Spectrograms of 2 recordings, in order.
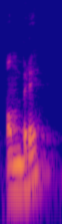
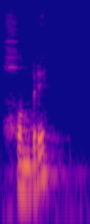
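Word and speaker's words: hombre: or silent letters so we don't pronounce the h in the beginning you say ombre not hbre same as French but other than that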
